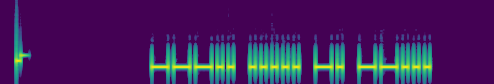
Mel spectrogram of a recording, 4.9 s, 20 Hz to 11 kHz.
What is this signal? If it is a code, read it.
Morse code, heard as a keyed tone, about 22 wpm, 700 Hz. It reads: 85N7
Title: Common Cut Numbers - 4-Digit 22wpm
